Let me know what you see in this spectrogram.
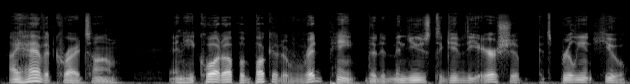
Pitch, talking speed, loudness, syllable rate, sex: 90 Hz, 240 wpm, -21 LUFS, 5.2 syllables/s, male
